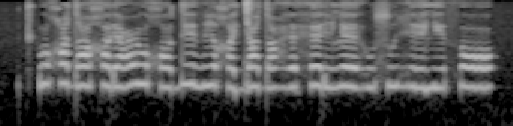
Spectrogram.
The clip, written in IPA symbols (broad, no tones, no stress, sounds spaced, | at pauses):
t͡ʃʼ u χ i dˤ ɛ χ ɐ ɾ ɛ ʕ u χ ɔ d e ð i χ ɛ dʲ ɛ dˤ ɛ ɦ ɛ h ɛ ɾ i l ɛ ɦ u sʷ i ɦ e lʲ e θ ɔ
